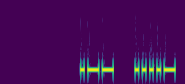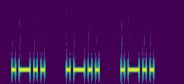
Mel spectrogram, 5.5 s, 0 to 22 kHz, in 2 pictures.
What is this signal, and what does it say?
Morse code, heard as a keyed tone, about 21 wpm, spaced as for 16 wpm, 700 Hz. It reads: W4LLL
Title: USA Call Signs - 5 Characters - 2x Character Spacing - 22wpm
